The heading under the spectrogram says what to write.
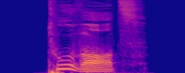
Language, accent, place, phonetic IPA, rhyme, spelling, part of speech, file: German, Germany, Berlin, [ˈtuːˌvɔʁt͡s], -uːvɔʁt͡s, Tuworts, noun, De-Tuworts.ogg
- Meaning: genitive singular of Tuwort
